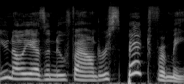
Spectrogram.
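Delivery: normal talking voice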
